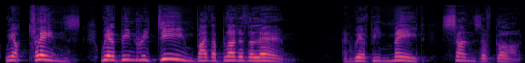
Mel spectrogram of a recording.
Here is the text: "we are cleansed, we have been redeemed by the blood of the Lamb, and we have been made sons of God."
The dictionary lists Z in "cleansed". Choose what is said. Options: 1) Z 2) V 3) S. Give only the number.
1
